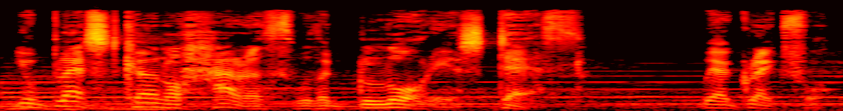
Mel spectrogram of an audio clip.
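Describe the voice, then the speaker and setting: A man acting as a menacing death-cult zealot in a sci-fi game. He is grandiose and taunting, his pitch moving dramatically over music. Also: sing-song, moderate pace, natural voice. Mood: grim reverence. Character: menacing, death-worshipping male imperial fanatic. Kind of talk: scripted video game acting. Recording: music behind the voice.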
